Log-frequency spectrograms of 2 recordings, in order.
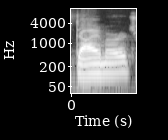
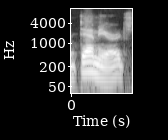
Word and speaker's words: Demiurge: Reflection, Chaos, Rebirth, as well as Dimerge, or Demiurge, depending on how you want to pronounce that, and Virtual.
